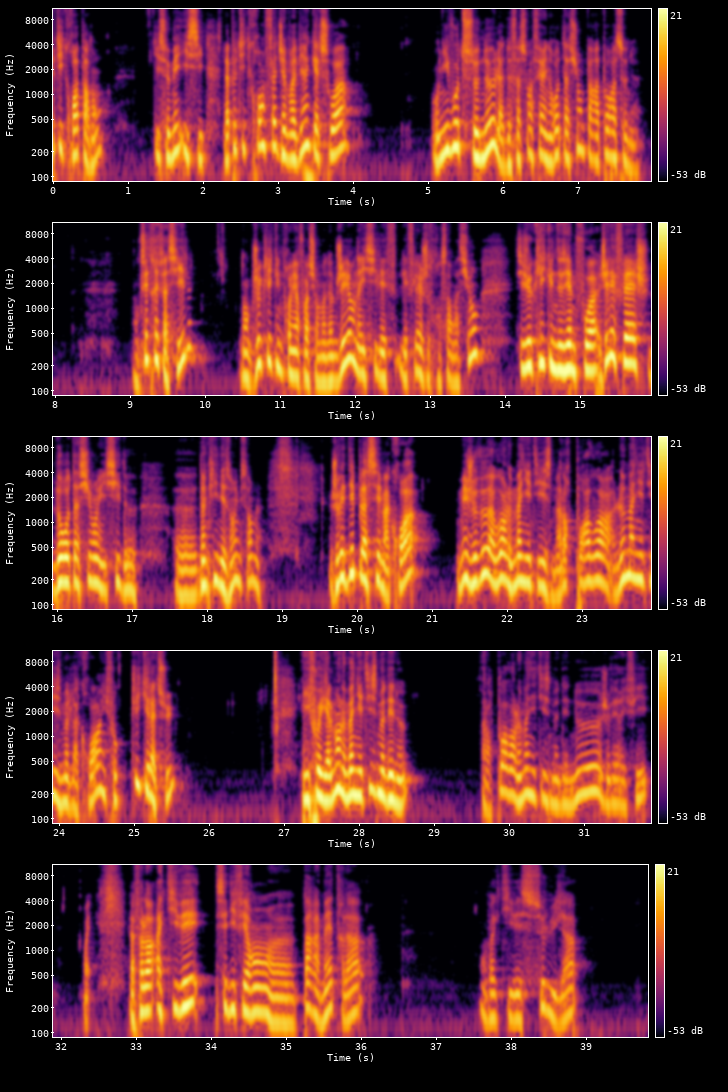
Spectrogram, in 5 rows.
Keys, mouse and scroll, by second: 2.7 click, 4.0 click, 4.6 click, 5.6 click, 8.3 click, 9.1 click, 10.8 click, 11.1 click, 14.8 click, 20.4-24.1 drag, 25.2 click, 31.1-32.7 drag, 38.4 click, 39.7-39.8 drag.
